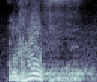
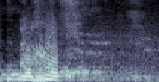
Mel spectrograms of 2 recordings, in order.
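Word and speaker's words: الخيف: Nah, jadi goa tersebut kalau kita ingin lihat masih bisa tempatnya dikenal dekat Masjid Alkhaf. Ya, dibacanya Masjid Al-Khaif.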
